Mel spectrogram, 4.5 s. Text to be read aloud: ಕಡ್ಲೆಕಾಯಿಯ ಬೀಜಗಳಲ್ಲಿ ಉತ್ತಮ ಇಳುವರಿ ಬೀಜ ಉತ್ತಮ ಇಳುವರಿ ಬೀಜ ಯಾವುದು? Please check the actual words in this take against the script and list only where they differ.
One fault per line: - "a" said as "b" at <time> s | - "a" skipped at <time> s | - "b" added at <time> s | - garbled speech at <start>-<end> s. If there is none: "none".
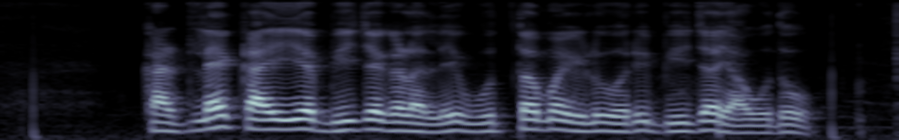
- "ಉತ್ತಮ ಇಳುವರಿ ಬೀಜ" skipped at 3.5 s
